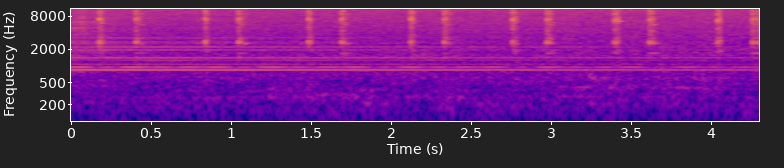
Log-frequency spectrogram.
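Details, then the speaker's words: Antique Davison Bros London chiming pendulum clock heard up close, ticking with an uneven tick-tock, off center (out of beat) because it sits on an uneven surface; it must be levelled to the clock. "the tick is a little bit off center and the reason why this happens is because all surfaces are uneven and all these old clocks"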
